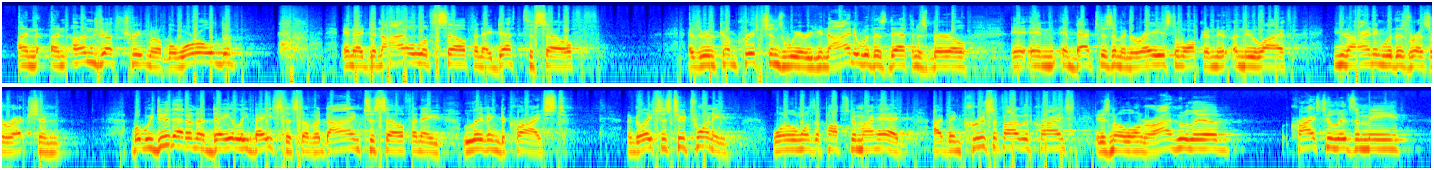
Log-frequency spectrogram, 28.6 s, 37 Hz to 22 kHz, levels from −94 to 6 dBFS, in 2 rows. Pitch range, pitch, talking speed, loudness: 150-180 Hz, 165 Hz, 195 wpm, -18 LUFS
